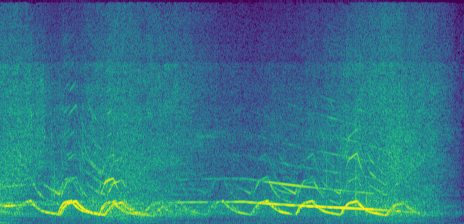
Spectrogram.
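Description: A loud emergency vehicle siren wails in rising and falling sweeps, a close, continuous undulating tone with a second steadier siren layer underneath, no talking.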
